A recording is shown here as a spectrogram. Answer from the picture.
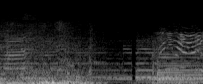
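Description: Background music. The track thins out briefly midway, and a short wavering high-pitched sound comes near the end.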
